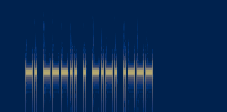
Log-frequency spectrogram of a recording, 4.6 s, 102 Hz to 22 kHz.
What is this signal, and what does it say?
Morse code, heard as a keyed tone, about 28 wpm, 700 Hz. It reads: N8ECJ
